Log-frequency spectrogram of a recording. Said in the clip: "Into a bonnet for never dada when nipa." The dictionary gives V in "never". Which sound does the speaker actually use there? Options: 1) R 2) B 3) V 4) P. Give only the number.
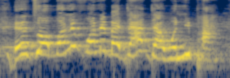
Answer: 2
